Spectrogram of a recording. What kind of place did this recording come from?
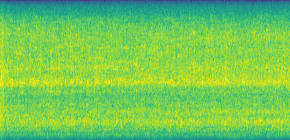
park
